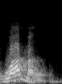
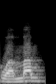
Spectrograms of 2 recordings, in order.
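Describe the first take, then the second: First: The stress is on the first syllable. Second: The stress is on the last syllable. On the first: The speaker calls it right. "Es Guamán" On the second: The speaker calls it wrong. "mal dicho"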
